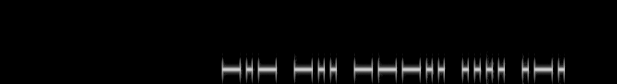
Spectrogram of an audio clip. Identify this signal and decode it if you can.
Morse code, heard as a keyed tone, about 21 wpm, 700 Hz. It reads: KD8HR
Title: USA Call Signs - 5 Characters - Repeated 3x - 20wpm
